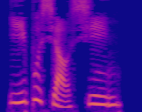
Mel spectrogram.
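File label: "一不小心", Mandarin Chinese; chinese-flashcards; hsk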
